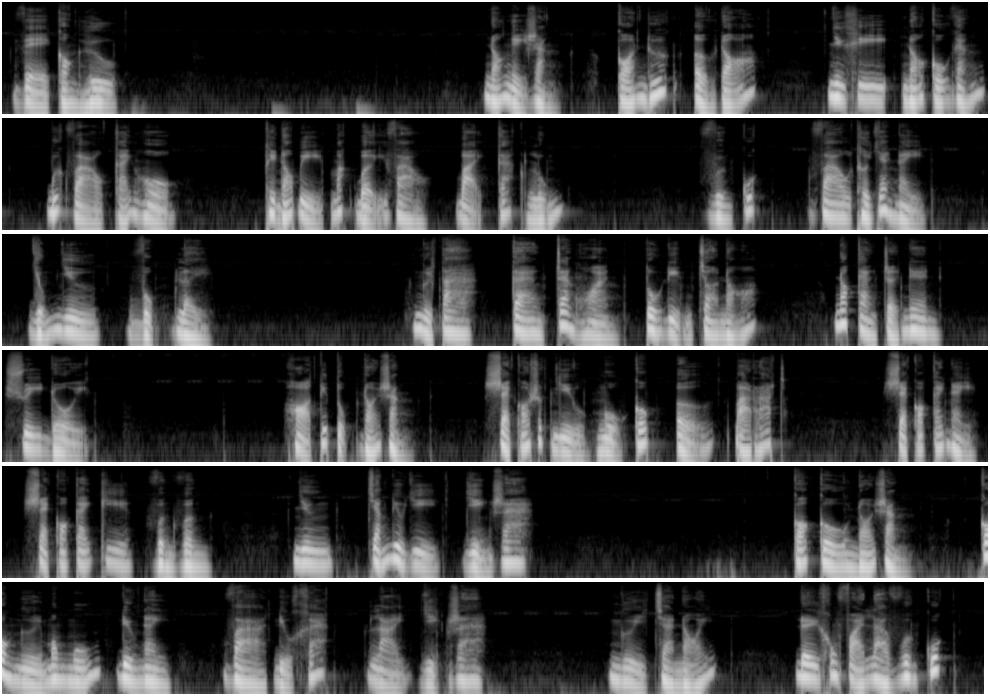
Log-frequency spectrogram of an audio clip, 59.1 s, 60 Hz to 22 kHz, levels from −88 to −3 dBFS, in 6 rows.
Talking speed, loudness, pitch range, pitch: 110 wpm, -27 LUFS, 100-130 Hz, 115 Hz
